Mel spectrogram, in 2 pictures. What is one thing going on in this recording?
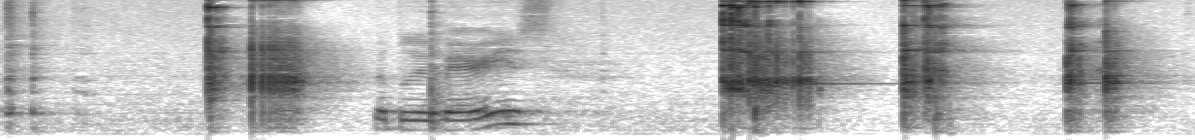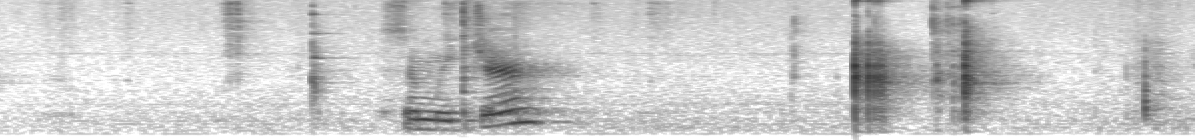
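Berries drop with hollow thuds into a plastic cup.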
